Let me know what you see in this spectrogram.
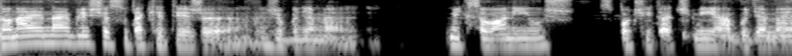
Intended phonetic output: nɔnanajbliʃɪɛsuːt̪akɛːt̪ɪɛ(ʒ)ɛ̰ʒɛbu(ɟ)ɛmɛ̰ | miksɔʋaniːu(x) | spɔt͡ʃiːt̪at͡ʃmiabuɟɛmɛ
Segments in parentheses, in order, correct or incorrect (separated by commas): correct, correct, incorrect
